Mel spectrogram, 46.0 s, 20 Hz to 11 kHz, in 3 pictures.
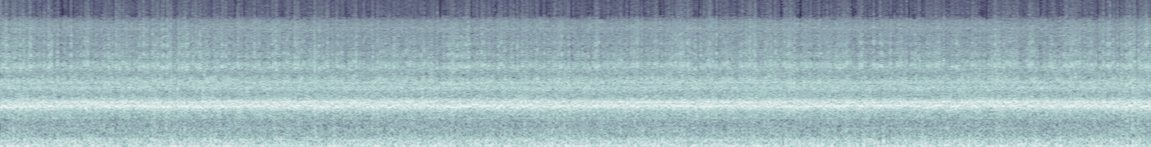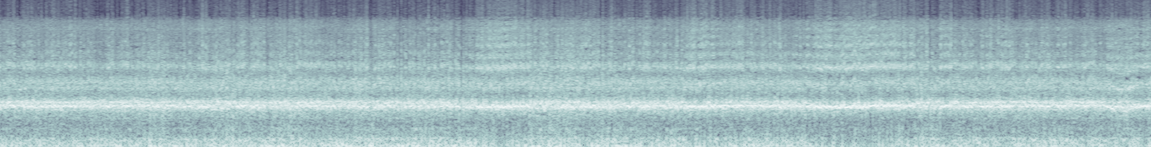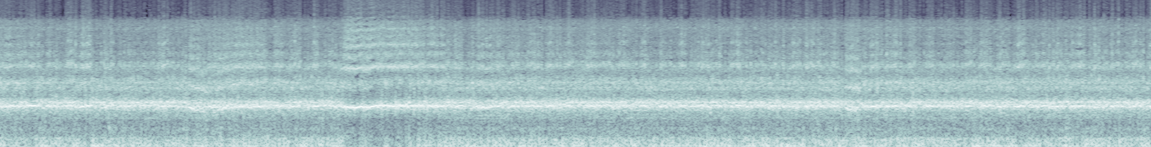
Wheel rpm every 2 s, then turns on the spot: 230, 230, 230, 240, 230, 230, 230, 240, 230, 230, 230, 230, 230, 220, 230, 230, 230, 230, 230, 240, 230, 230, 230.
none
